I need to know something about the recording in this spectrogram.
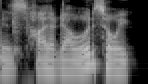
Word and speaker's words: Hayder Dawood: the company cool uh so my name is Hyer daood so we pronounce it well U thank you and I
